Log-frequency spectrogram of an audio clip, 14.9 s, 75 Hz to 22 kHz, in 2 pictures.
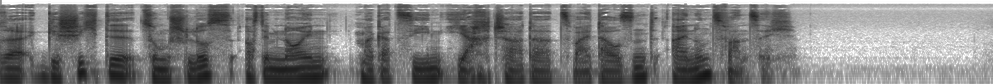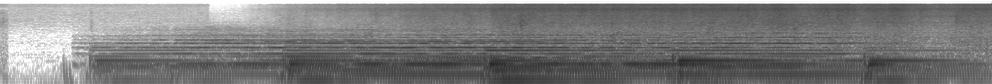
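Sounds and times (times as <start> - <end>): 
speech: 0.0 - 6.0
soft sustained musical chords: 8.0 - 14.0
rain-shower water drops pattering onto a person's face: 9.7 - 14.8.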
